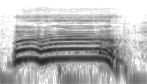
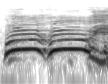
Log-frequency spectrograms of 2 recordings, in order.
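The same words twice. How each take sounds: First: The cheer sounds weak and unenthusiastic. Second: The cheer sounds loud and enthusiastic.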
